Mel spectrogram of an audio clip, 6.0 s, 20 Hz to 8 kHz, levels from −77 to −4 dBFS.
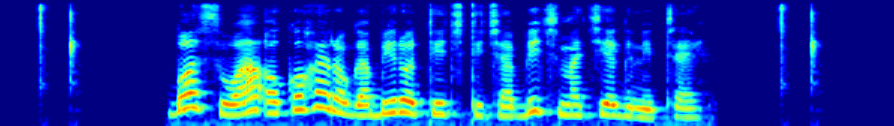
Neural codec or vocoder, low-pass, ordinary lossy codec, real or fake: none; 7.2 kHz; none; real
